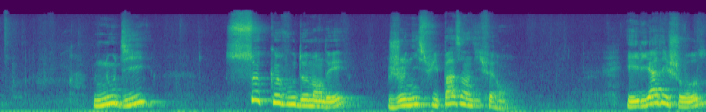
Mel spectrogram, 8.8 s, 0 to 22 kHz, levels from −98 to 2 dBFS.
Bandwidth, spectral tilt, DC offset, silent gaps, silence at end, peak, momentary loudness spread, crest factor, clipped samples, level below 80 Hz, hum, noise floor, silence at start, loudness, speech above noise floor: 15 kHz; -6 dB/octave; under 0.1%; none; 0 s; 0 dBFS; 12 LU; 14 dB; under 0.1%; -46 dBFS; none; -40 dBFS; 0 s; -13 LUFS; 28 dB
